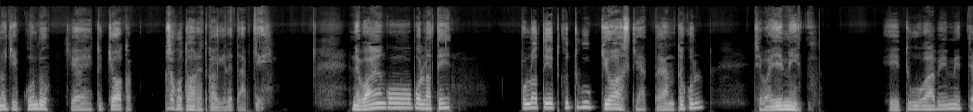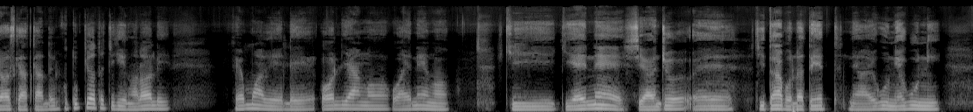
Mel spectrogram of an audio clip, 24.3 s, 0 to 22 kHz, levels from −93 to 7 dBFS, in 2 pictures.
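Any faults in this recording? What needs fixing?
Nothing stood out on listening to the speech, so there is nothing here that needs fixing.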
